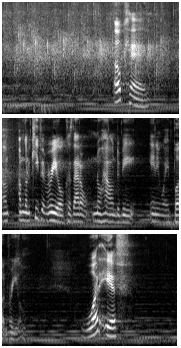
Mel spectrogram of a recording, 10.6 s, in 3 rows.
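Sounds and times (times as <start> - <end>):
audience clapping: 0.0 - 4.0
speech: 2.2 - 7.6, 8.8 - 9.6.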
